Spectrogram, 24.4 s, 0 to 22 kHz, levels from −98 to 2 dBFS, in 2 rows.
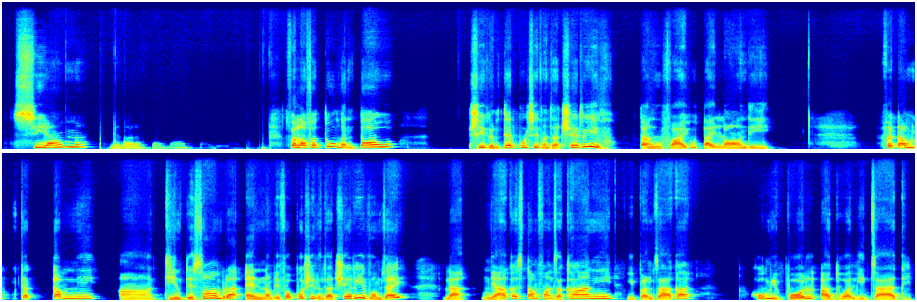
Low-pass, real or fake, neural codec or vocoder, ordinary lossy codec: none; fake; codec, 44.1 kHz, 7.8 kbps, DAC; none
